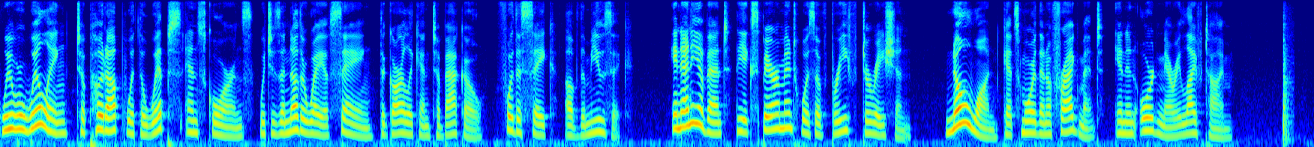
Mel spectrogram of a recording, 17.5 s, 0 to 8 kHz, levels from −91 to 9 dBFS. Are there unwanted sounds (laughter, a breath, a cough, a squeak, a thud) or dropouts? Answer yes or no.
yes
